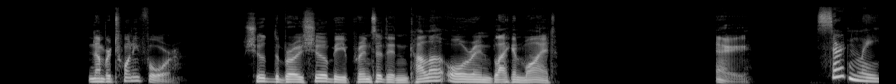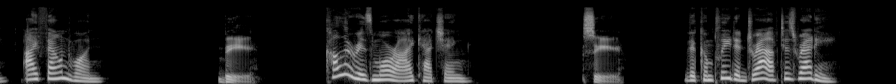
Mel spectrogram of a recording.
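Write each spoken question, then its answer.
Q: Should the brochure be printed in color or in black and white?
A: B: Color is more eye-catching.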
